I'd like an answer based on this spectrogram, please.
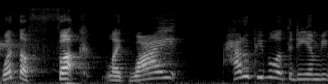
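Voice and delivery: loud, disbelieving what the fuck; outraged outburst. Retold or imitated. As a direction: blurt it out in outrage. Outburst at DMV clerk.

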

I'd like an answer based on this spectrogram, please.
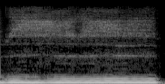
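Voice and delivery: buzzing low into an ear; be the bee droning bzz. Acted. Bee buzzing at the old goat's ear, a low drone.

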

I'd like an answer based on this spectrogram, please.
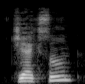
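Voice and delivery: high, loud questioning echo; surprised echo. A narrator's reading. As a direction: bounce the name back as a startled question. Echoes a name just heard. (با تعجب و لحن پرسشی)

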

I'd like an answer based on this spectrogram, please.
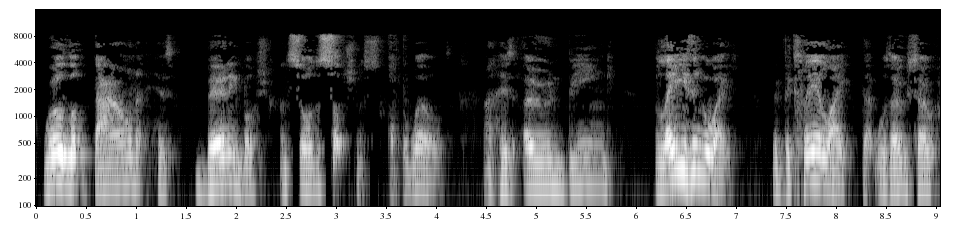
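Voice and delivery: usual speaking voice

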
